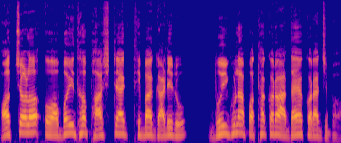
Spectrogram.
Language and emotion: Odia, neutral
